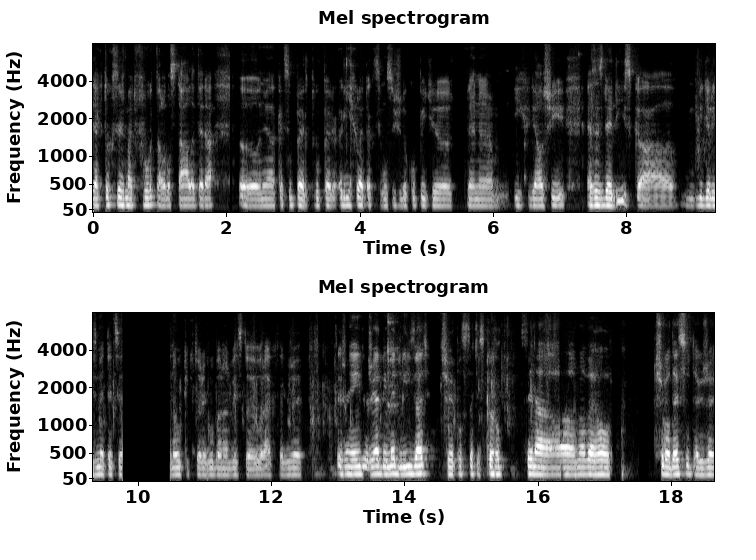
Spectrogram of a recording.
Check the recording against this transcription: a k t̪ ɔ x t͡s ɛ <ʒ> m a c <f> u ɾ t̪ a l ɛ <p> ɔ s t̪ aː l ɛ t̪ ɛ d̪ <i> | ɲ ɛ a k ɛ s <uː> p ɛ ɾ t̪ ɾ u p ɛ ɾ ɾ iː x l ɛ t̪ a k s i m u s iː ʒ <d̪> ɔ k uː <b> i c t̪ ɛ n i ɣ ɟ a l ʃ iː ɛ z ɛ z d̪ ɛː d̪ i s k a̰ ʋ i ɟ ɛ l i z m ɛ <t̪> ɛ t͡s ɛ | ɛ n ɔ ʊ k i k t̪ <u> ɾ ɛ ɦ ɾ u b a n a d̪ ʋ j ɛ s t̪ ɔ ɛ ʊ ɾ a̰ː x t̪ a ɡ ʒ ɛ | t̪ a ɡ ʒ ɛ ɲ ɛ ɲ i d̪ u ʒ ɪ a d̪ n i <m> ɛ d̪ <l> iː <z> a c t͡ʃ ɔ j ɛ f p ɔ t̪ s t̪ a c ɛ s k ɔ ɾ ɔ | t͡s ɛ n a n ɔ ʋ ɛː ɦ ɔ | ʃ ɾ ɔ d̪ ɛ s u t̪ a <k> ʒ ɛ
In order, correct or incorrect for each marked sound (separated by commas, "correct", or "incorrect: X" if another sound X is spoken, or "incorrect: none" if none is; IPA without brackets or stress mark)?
correct, correct, incorrect: b, incorrect: a, incorrect: u, correct, incorrect: p, correct, incorrect: ɔ, correct, correct, correct, incorrect: ɡ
